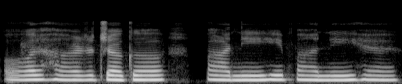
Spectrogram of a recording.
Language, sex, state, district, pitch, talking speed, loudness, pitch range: Hindi, female, Madhya Pradesh, Bhopal, 210 Hz, 105 wpm, -13 LUFS, 205-215 Hz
